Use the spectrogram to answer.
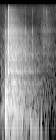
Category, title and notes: Sound effects > Objects / House appliances
Pool door opening. Recorded with my phone.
